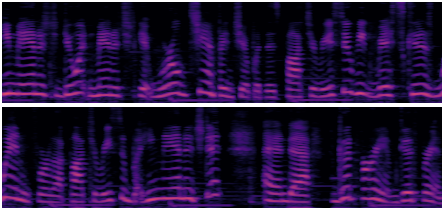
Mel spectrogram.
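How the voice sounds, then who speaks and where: Very clean recording with a silent background of a woman with an American accent, high-pitched, with ordinary pitch variation and a fairly quick pace. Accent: southern US, slips into it. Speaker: vtuber streamer. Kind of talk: casual chat. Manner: animated.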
